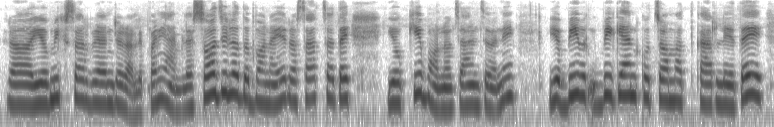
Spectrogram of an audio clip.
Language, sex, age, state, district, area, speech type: Nepali, female, 30-45, West Bengal, Jalpaiguri, urban, spontaneous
